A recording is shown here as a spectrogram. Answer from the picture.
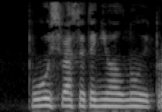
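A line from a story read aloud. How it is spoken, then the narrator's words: Grumbling. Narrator (Russian): пробурчал Родерик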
